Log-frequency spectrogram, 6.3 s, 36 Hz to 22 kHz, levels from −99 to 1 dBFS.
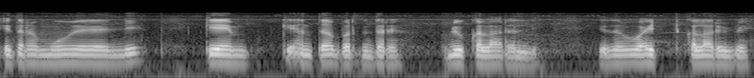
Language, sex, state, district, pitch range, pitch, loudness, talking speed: Kannada, male, Karnataka, Koppal, 115-125 Hz, 120 Hz, -22 LUFS, 115 wpm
